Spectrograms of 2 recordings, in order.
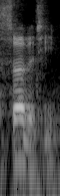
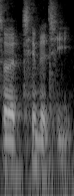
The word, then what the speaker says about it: Certivity: And the final more physically focused tech, let's say, is called Servity. Mispronounce it. It's Certivity.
